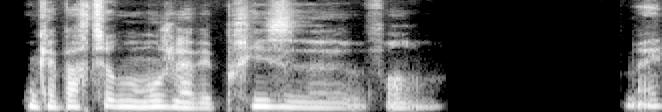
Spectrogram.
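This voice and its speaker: A woman talks at a medium pitch and a moderate pace in a dark, mellow tone that is somewhat breathy. The sound is dry and close with no echo. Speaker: lullaby singer and children's show performer. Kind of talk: interview answer. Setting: library, poor microphone recording.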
